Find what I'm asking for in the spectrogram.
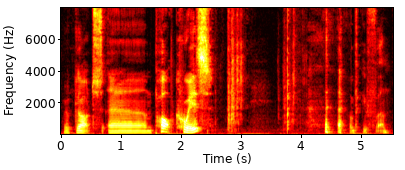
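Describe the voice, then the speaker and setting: A man's voice: on the low side, drawn-out words, pushed and bright, a little hiss or hum. A middle-aged man giving casual, unscripted unboxing commentary, musing aloud as he handles things. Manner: musing, thinking aloud while handling items. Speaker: host of a retro gaming unboxing channel.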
